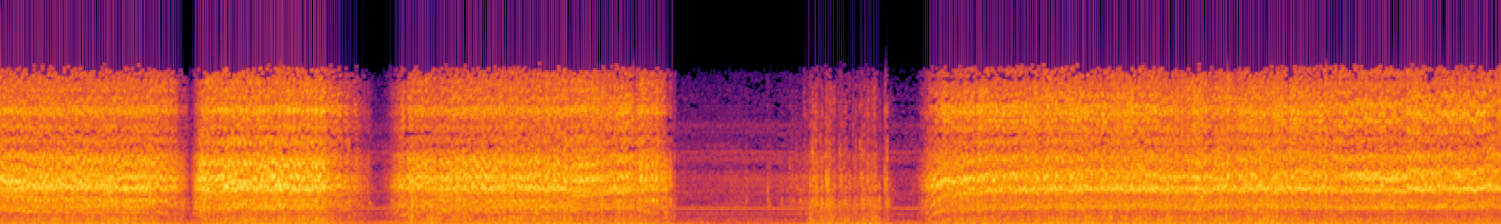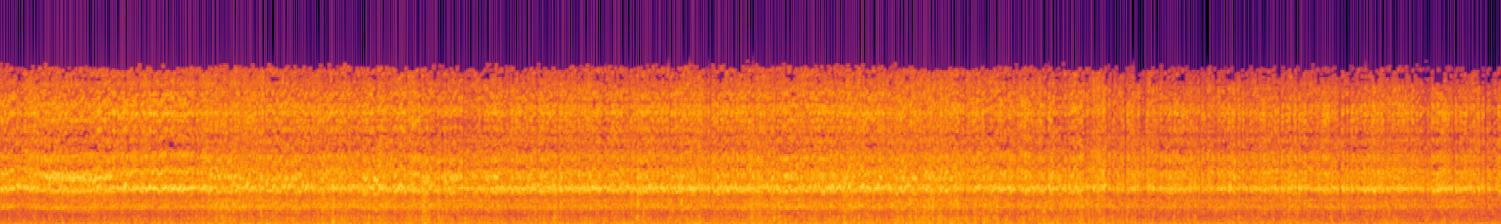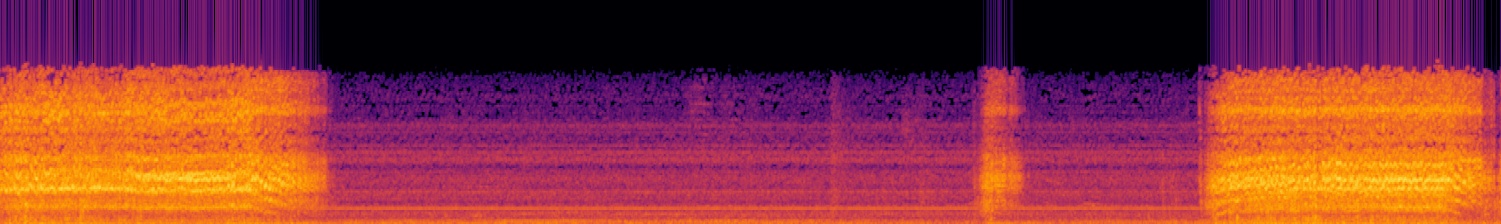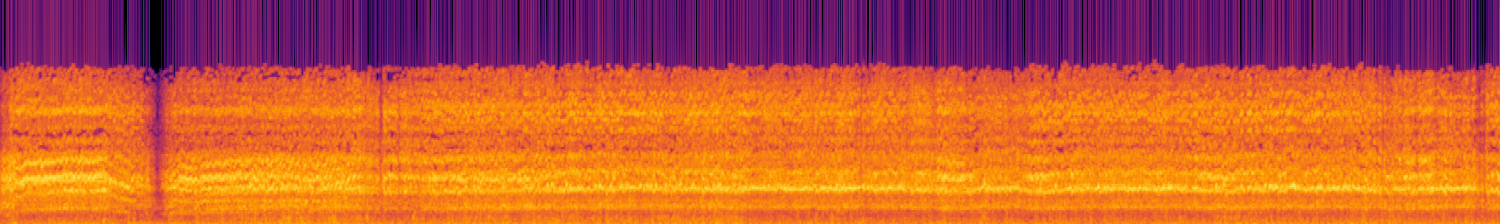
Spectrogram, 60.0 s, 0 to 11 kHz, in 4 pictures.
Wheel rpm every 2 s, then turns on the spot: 170, 140, 150, 80, 60, 230, 230, 230, 220, 220, 230, 230, 230, 230, 240, 230, 100, 0, 0, 0, 10, 150, 150, 130, 210, 220, 230, 230, 230, 230.
6-8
